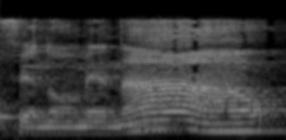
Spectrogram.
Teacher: o fenomenal é oxítona a sílaba tônica é o Nal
